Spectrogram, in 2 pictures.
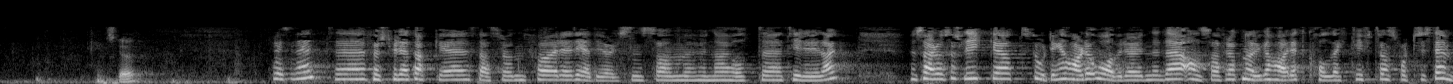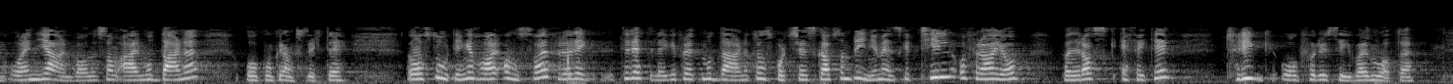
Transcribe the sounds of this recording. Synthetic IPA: s | pʰɾɛsɪd̪ɛnt̪fœʂʈʋɪljæt̪ʰɑkːəst̪ɑːt̪sɾoːd̪n̩fɔɾɾeːd̪əjøːəlsn̩sɔmhʉnhɑɾhɔlt̪t̪ʰːiːlɪəɾəɪd̪ɑːɡ | mɛnsɔæɖɛɔsːɔʂɭiːkɑt̪st̪uːʈɪŋːəɦɑɖɛoːʋəɾœɾd̪nəd̪əɑnsʋɑːɾfɔɾɑt̪nɔɾɡəɦɑɾɛt̪kʰɔlːɛkt̪ʰiːft̪ʰːɾɑnspɔʈsʏst̪eːmɔɛnjæːɳbɑːnəsɔmʔæɾmʊd̪æːɳə | ɔkʰʊŋkʉɾɑŋsəd̪ʏkt̪ɪ | ɔst̪uːʈɪŋːəɦɑɾɑnsʋɑːɾfɔɾɔɛt̪ʰɪlɾɛt̪ːəlɛɡːəfɔɾɛt̪mʊd̪æːɳət̪ʰɾɑnspɔʈsɛlskɑːpsɔmbɾɪŋːəɾmɛnːəskəʈʰɪlɔfɾɑːjɔbː | pʰɔɛnɾɑskɛfɛk̚t̪ʰiːʋ | t̪ʰɾʏɡːɔɡfɔɾʉt̪siːkbɑːɾəmoːt̪ə

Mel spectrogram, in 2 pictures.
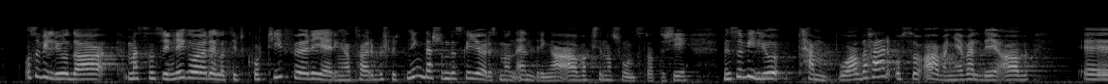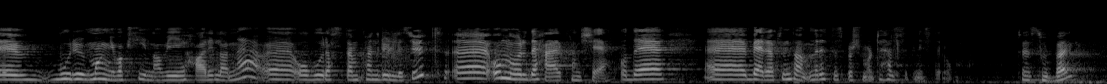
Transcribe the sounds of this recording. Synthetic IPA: ʔɔsɔʋɪld̪ɛjʊd̪ɑmɛst̪sɑnsyːnlɪɡoːɾɛlːɑt̪ʰiːft̪̚kʰɔʈːʰiːfœːɛjeːɾɪŋɑt̪ʰɑːɾɛnbəʂɭʉt̪nɪŋd̪æʂɔmd̪ɛskɑjøːɾəsnuːnɛnd̪ɾɪŋɑʔɑ̰ʋːɑksɪnɑʂuːnst̪ɾɑt̪ɛʂiː | mɛnsɔʋɪljʊt̪ʰɛmpʊɑʋd̪ɛɦæːɾɔsːɔʔɑːʋhɛŋjəʋɛld̪ɪʔɑʋ | ʋʊɾmɑŋːəʋɑksiːnɑʋɪhɑɾɪlɑnːəɔʋʊɾɑskd̪ɛmkʰɑnɾʉlːəsʉːt̪ɔnɔɾd̪ɛhæːɾkʰɑnʂḛːɔd̪ɛ | beːɾɾɛpɾəsnt̪ʰɑnt̪n̩ɾɛt̪ːəspœʂmo̰lʰɪlɦɛlsəmɪnɪ̰st̪ə̰ɾʊ̰m | t̪ʰɛst̪uːlbæɾɡ

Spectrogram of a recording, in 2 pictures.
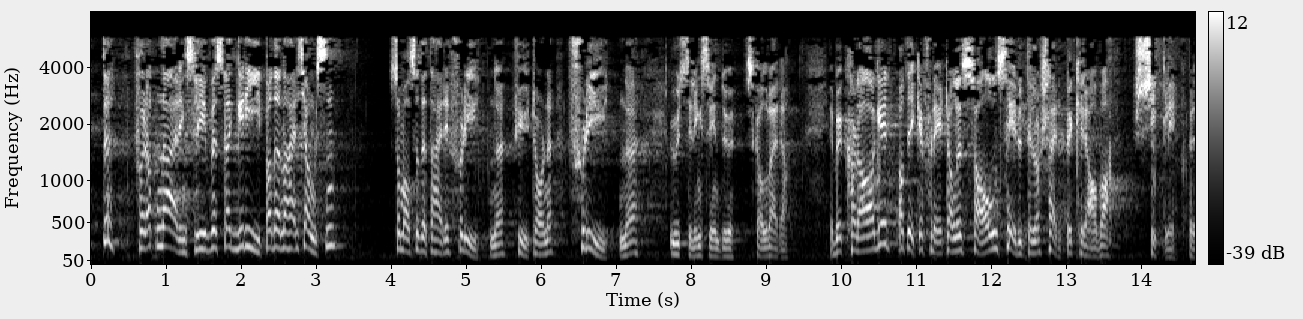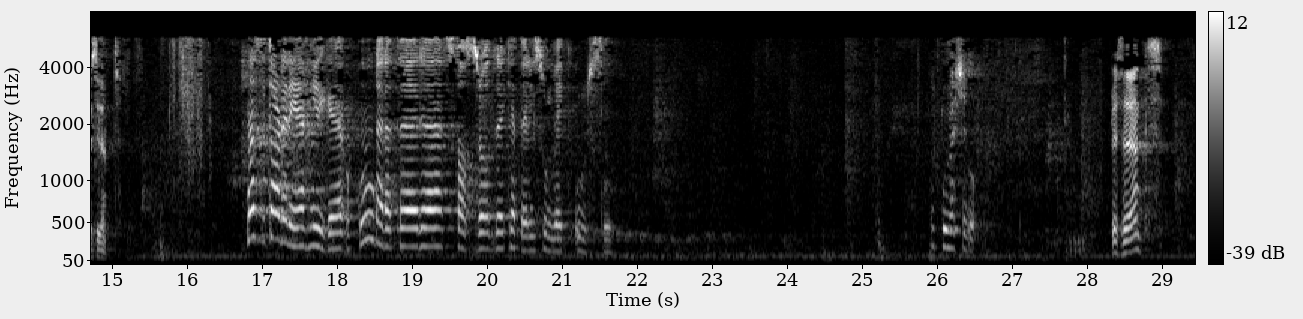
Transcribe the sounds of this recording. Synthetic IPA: t̪ːəfɔɾɑt̪næːɾɪŋsliːʋəskɑɡɾiːpɑd̪ɛnːəhæːɾçɑŋsən | sɔmɑlsɔd̪ɛt̪ːəhæːɾɪflyːt̪nəfyːʈoːəɳəflyːt̪ənəʉːt̪st̪ɪlɪŋsʋɪnd̪ʉskɑlʋæːɾə̰ | jæɪbəkʰlɑːɡəɾɑt̪d̪ɪkːəfleːʈʰɑlɪsɑːln̩seːɾʉːt̪ʰːɪlɔʂæɾpəkʰɾɑːʋɑʂɪkːəlɪpʰɾɛsɪd̪ɛ̰nt̪ | nɛst̪ət̪ʰɑːɖeɾɪɦɛlɡəʔɔʈɳ̩d̪æɾɛt̪əɾst̪ɑːt̪sɾoːd̪kʰeːt̪ɪlsuːlʋɪkʰʊlsn̩ | ɔʈɳ̩ʋæʂɔɡṵː | pʰɾɛsɪd̪ɛnt̪

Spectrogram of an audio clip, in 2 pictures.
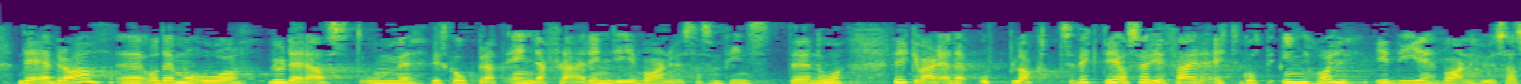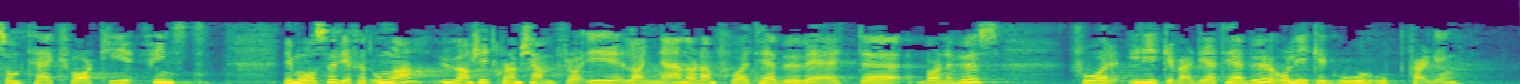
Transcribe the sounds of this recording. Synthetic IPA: d̪ɛæbɾɑːʔɔd̪ɛmɔʔɔʋʉɖeːɾəsʊ̰mʋɪskɑlʊpːɾɛt̪ːʔɛnd̪ɑfɽḛːɾɛnd̪ɪbɑːɳəhʉːsɑsɔmfɪnst̪nuːliːkəʋɛlæ̰ɖɛʔʊplɑkt̪ʋɪkt̪ɪɔsœɾjəfɔɾɛ̰t̪ɡɔt̪ːɪnːɦɔlːɪd̪ɪbɑːɳəɦʉːsɑsɔmt̪ʰɛːɾkʰʋɑːʈʰiːfɪnst̪ | ʋɪmɔsœɾjəfɔɾɑt̪ʊŋːɑʉːɑnsɪt̪kʰʊɖɛmçɛmːfɾɔʔɪlɑnːənɔɖɛmfoːɾt̪ʰeːbʉʋɛ̰ʔɛ̰t̪bɑːɳəɦʉːs | foːɾliːkəʋæ̰ɖɪət̪ʰeːbʉɔ̰liːkəɡuːʊpfæ̰lɡɪ̰ŋ

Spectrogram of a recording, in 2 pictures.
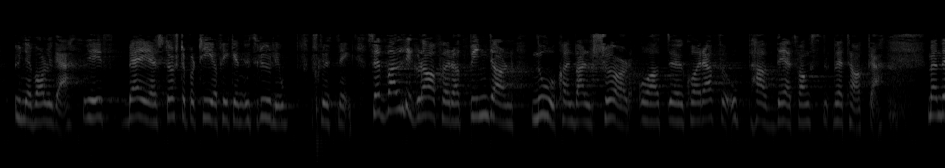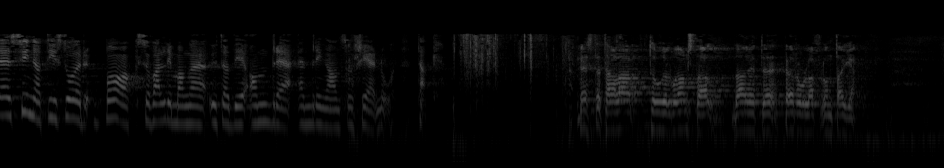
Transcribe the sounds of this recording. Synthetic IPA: ʉnːəɾʋɑlɡə̰ʋɪbɛɪst̪œʂʈəpɑʈʰiːɔfɪkːɛnʉt̪ʰɾʉːlɪʊpʂɭʉt̪nɪŋsɔæʋæld̪ɪɡlɑːfɔɾɑt̪̚bɪnd̪əɳnuːkʰɑnʋælʂøːɽɔɑt̪kʰoːæɾæfʊphæʋd̪ɛt̪ʰʋɑŋsʋɛt̪ʰɑːkə̰ | mɛnd̪ɛæsʏnɑt̪̚d̪ɪst̪oːɾbɑːksɔʋæld̪ɪmɑŋːəʔʉːt̪ɑːʋd̪ɪʔɑnd̪ɾəʔɛnd̪ɾɪŋɑnsɔmʂeːɾɳṵː | t̪ʰɑ̰k | mɛst̪ət̪ʰɑːləɾt̪ʰuːʁəlbʁɑnst̪ɑːld̪æʁɛt̪əpʰɛɾuːlɑflɔnt̪ɑɡə̰n

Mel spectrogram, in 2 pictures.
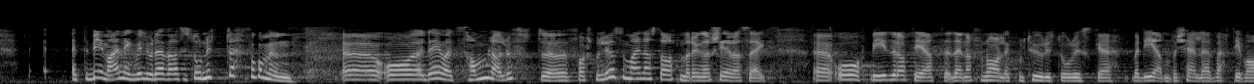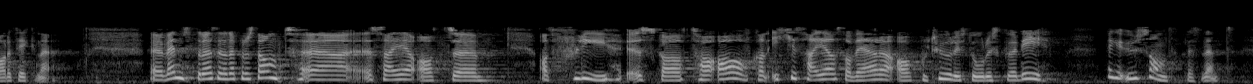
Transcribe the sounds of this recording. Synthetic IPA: ɛt̪ːəbiːmæɪnɪŋʋɪljʊd̪ɛʋæːɾɑt̪st̪uːɳnʏt̪ːəfɔɾkʊmʉːnn̩ | ɔd̪ɛæɾjʊæɪt̪sɑmlɑlʉft̪fɑʂkmɪljøːsɔmːæɪnəɾst̪ɑːt̪n̩bœɾɛŋɡɑʂeːɾəsɛɡ | ʔɔbiːd̪ɾɑːt̪ʰɪlɑt̪d̪ɛɪnɑʂʊnɑːləkʰʉlt̪ʰʉːɾhɪst̪uːɾɪskəʋæɖiːənəpʰɔçɛlːəɾʋæɾt̪ɪʋɑːɾət̪ʰɛkːənə̰ | ʋɛnst̪ɾəsɪnɾɛpɾɛsənt̪ʰɑnt̪ | sæɪəɾʔɑt̪ | ʔɑ̰t̪flyːskɑt̪ʰɑːʔɑʋkʰɑnʔɪçːəsæɪɑsɔʋæːɾəʔɑʋkʰʉlt̪ʰʉːɾhɪst̪uːɾɪskʋæɖiː | ɛɡəʔʉːsɑnpʰɾɛsɪd̪ɛ̰nt̪

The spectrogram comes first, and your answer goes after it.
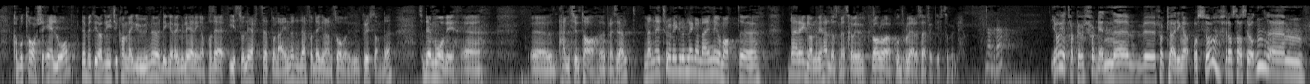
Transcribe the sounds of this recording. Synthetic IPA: kʰɑbʊt̪ʰɑːʂəɛloːʋd̪̥ɛbət̪ʰyːɾɑt̪ʋɪɪçːəkʰɑnlɛɡːəʉːnøːd̪ɪɡəɾɛɡʉleːɾɪŋɑɾpʰɔd̪ɛɪsʊleːɾt̪sɛt̪ːɔlæɪnəd̪ɛd̪æɾfɔɾd̪ɛæɡɾɛnsɔʋəɾkʰɾʏsɑ̰nd̪ə | sɔd̪ɛmoʋɪ | hɛnsyːnt̪ʰɑːpʰɾɛsɪd̪ɛnt̪ | mɛnɛɡt̪ʰɾʉːɾʋɪɡɾʉnd̪lɛɡːɑnd̪əæɪnəŋʊmɑt̪ | d̪æɪɾeːɡlɑnəʋɪɦɛld̪ɑsmɛskɑlʋɪkʰlɑːɾəɔkʰʊnt̪ɾʊleːɾəsɔɛfək̚t̪ʰḭːft̪sɔmːʉ̰ːlɪ | jɑːjæt̪ʰɑkːəɾfɔɖɛn | fɔɾkʰlɑːɾɪŋɑʔɔsːɔfɾɑst̪ɑːt̪sɾoːd̪n̩

